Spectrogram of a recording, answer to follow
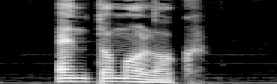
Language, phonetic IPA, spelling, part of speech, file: Polish, [ˌɛ̃ntɔ̃ˈmɔlɔk], entomolog, noun, Pl-entomolog.ogg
